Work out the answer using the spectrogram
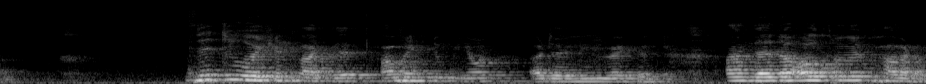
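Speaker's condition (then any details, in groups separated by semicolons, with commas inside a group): Cerebral palsy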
